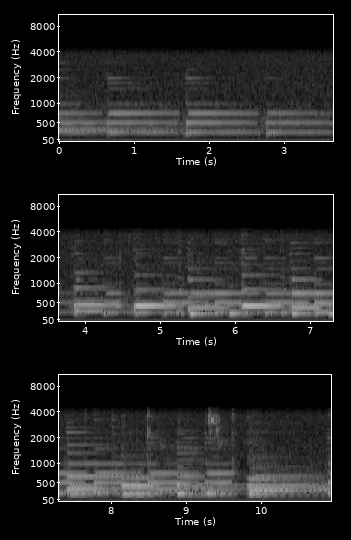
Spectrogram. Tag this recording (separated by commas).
Musical instrument, Guitar, Music, Strum, Plucked string instrument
